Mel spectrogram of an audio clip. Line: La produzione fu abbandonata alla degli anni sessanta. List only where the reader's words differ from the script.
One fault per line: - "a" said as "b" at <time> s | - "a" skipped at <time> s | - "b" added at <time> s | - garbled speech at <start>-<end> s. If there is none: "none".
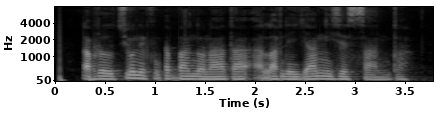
none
